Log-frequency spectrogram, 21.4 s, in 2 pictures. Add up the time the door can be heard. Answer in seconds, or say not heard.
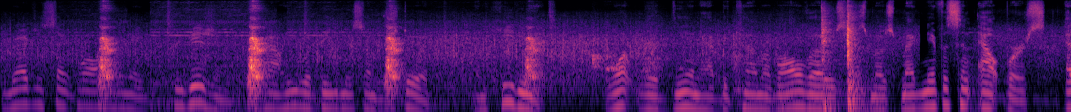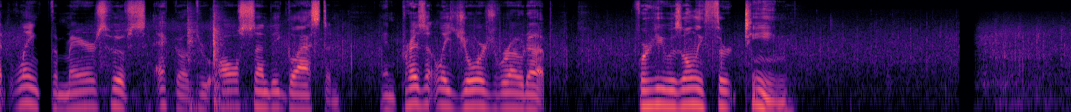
3 s.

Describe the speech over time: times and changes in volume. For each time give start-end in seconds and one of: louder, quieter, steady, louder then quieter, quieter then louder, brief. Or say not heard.
0.0-16.3 louder
17.1-18.7 brief.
